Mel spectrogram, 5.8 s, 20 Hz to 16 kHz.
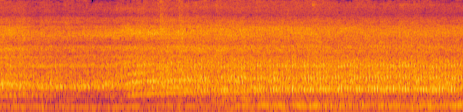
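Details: Blue RC Mini Cooper S, ESC replaced, on 2S lithium-ion battery instead of 3S, driven in circles: motor whine climbing in pitch with a soft knock about twice a second tracking wheel speed; likely a wheel or tyre fault.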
